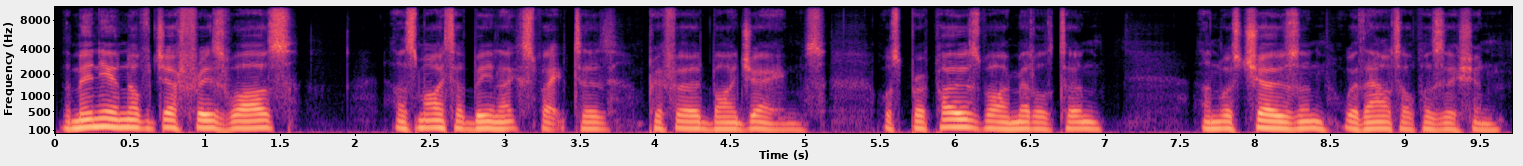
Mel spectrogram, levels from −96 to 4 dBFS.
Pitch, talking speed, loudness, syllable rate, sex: 130 Hz, 135 wpm, -17 LUFS, 5.0 syllables/s, male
